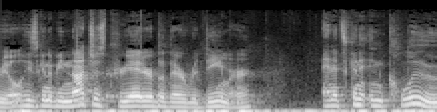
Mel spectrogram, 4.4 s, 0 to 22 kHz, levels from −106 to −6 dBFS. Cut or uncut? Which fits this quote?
cut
